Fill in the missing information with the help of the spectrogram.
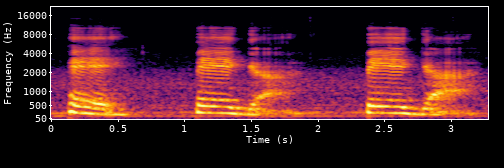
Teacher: pega with an open E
